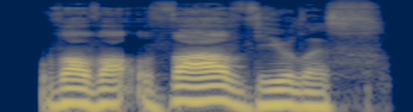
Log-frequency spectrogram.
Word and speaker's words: volvulus: I think the species epithet too, like there are multiple ways to pronounce it, but we're going to go with volvulus, volvulus, blah, blah, something like that. It's V-O-L-V-U-L-U-S.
